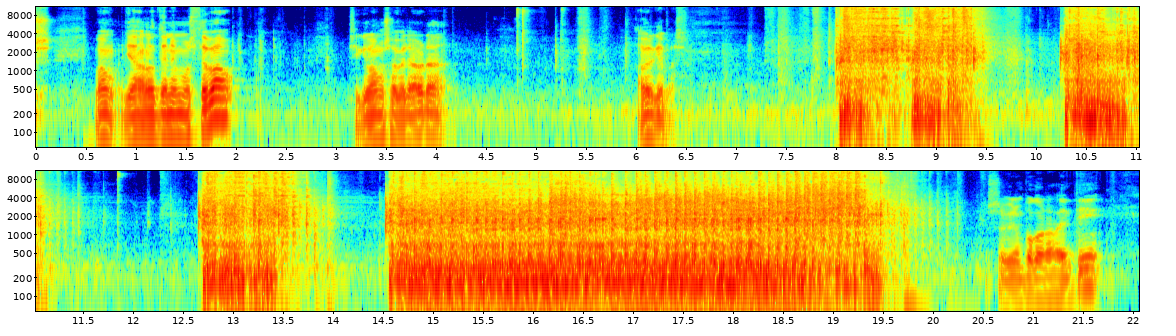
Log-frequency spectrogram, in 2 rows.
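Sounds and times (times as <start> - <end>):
string trimmer engine starting and running: 8.0 - 9.6, 10.2 - 11.5, 12.7 - 20.3.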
